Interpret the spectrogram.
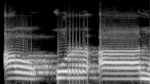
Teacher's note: Nah, alif lam qamariah ini alif lamnya dibaca jelas karena adanya sukun.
